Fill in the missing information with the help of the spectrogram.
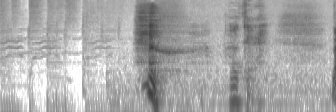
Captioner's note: phew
